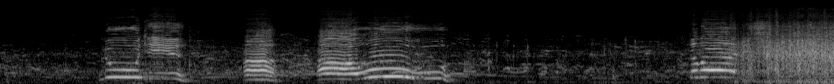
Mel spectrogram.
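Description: A man sings loudly in a clear operatic voice.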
